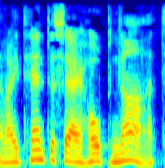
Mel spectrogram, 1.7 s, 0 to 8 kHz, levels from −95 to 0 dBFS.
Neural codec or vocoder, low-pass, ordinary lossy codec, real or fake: none; 7.2 kHz; MP3, 32 kbps; real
